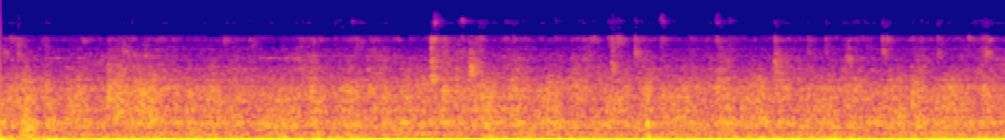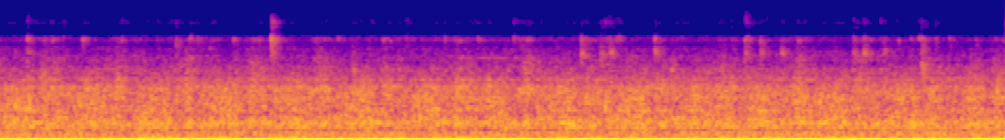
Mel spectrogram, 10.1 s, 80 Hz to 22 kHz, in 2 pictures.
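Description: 1960 Constructa K5 front-loading washing machine running its wash motor and turning the drum: a steady deep hum that cuts in at the start, over the churning and sloshing of sudsy water in the drum.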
